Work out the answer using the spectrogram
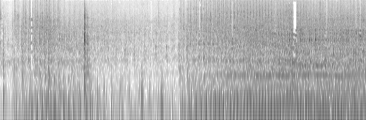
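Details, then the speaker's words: Yamaha golf cart after broken throttle cable replacement: single-cylinder putter with rapid, even firing climbing steadily as it pulls away in reverse; runs clean with no misses. "going, we're driving again. So that's it. That's all she needed was to have that fixed."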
